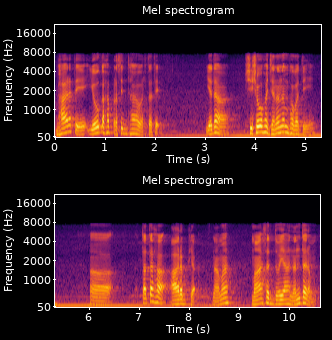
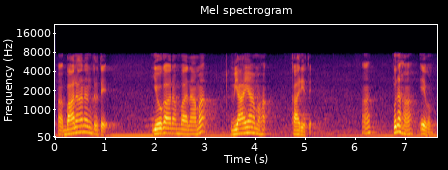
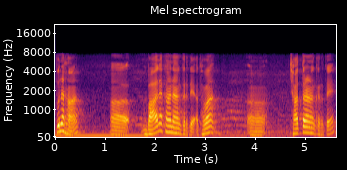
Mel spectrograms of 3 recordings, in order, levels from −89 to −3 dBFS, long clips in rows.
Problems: background sounds at intervals, background conversations at intervals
